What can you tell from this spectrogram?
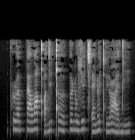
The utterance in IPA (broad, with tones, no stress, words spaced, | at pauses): pʰɹœ˥˧pːæ˥ lˠɛ˥˧ qʼo˩˧d̪y˥ ǃɵ˥˧ | ɵ˥ɳu˧zy˥ t͡sʼɛ˩˧ ɳø˥˧tʼy˩˧ ʕɛ˩˧d̪i˩˧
